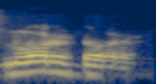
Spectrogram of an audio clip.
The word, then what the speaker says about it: Mordor: No, you didn't pronounce it right. Mordor.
